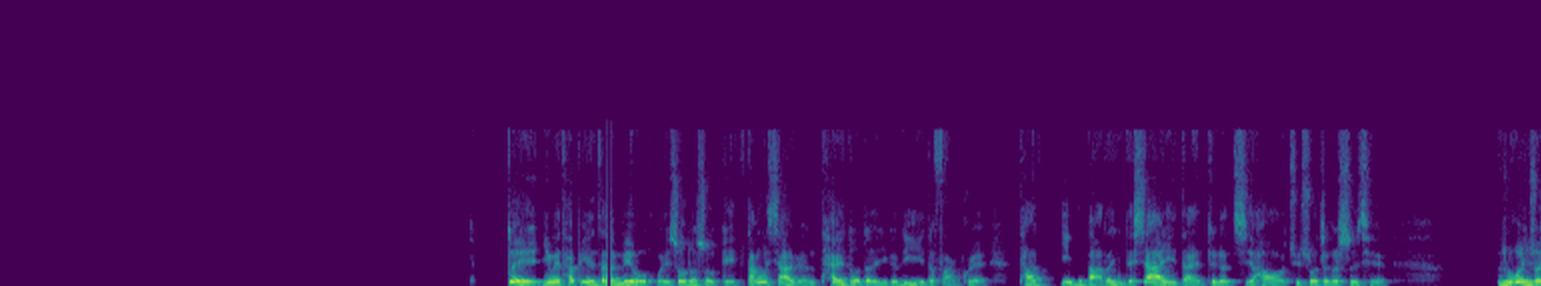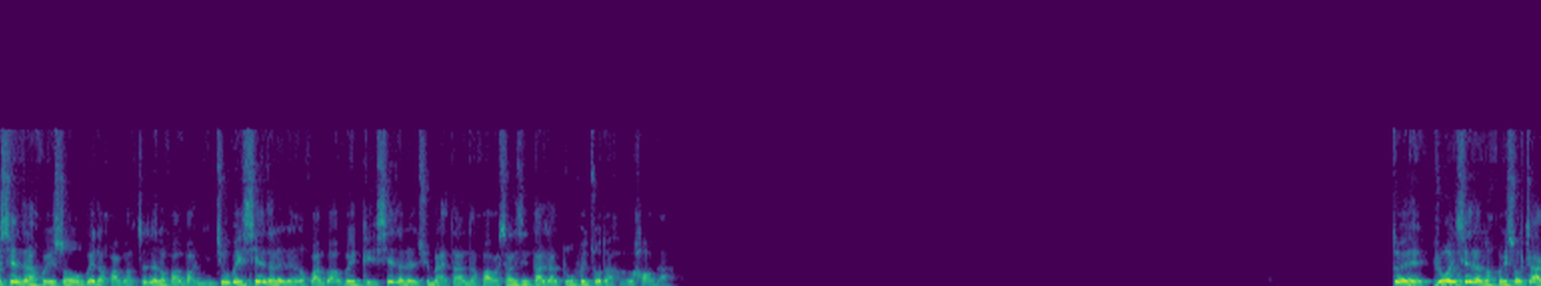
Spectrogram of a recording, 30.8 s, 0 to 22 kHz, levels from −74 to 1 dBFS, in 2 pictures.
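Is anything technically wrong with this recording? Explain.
Yes. At 6.06 s, a gap at a join of encoded pieces opens: a gap of about 40 ms with smeared edges, so the silent part is shorter. Leftover encoder delay and padding cause it. The speech then resumes.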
